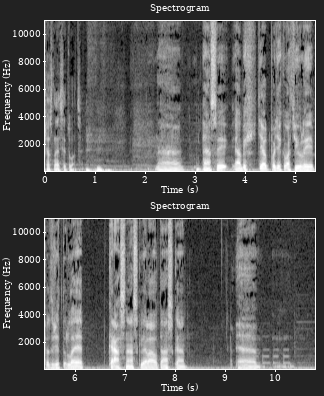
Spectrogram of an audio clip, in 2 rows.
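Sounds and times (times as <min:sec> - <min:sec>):
speech: 0:00.0 - 0:01.3, 0:02.2 - 0:08.3, 0:09.2 - 0:10.2
electronic telephone ringing tone: 0:09.6 - 0:10.7.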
